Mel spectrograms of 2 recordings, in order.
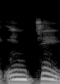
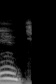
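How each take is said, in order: First: ইঞ্চি ending in a clear "i"; vowel added at end. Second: Said in the usual way. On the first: Shown as a demonstration. Teacher showing a vowel at word end, ইঞ্চি with final "i". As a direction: say ইঞ্চি as "in-chi". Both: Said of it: "শব্দের শেষে স্বরধ্বনি কিভাবে এসছে".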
